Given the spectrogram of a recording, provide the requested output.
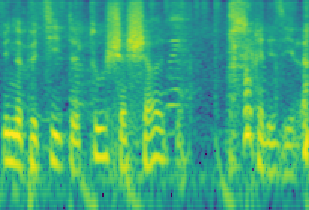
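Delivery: low, slow sultry murmur; sensual voice. Shown as a demonstration. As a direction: purr it softly and slowly. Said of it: "avec ma voix sensuelle".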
